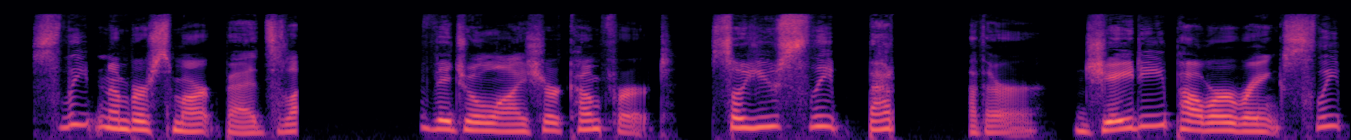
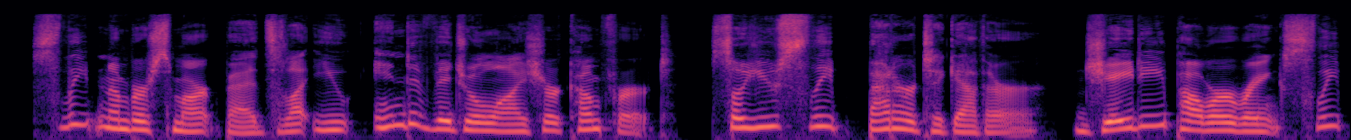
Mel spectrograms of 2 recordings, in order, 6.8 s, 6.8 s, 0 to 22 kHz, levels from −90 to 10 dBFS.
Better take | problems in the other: second | audio cutting out; at 1.5 s for 0.5 s and at 4.5 s

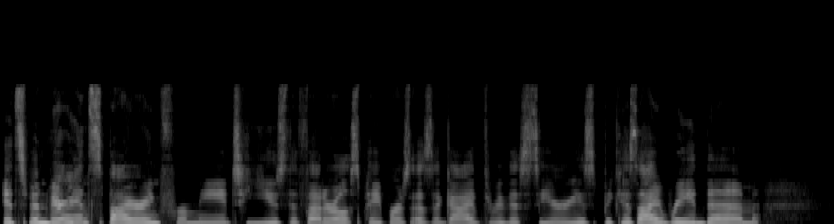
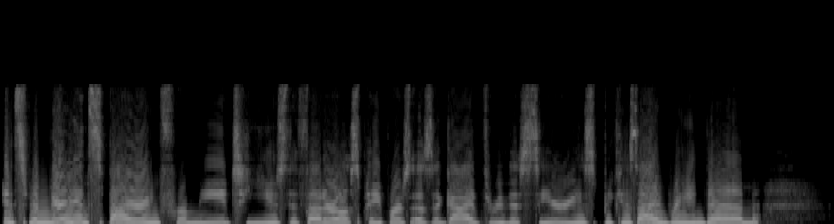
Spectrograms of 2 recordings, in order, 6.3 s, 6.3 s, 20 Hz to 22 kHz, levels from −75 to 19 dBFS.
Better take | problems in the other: first | distortion; heavy; 6 dB below the speech

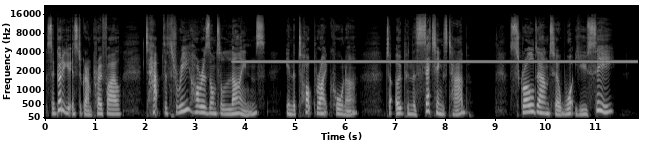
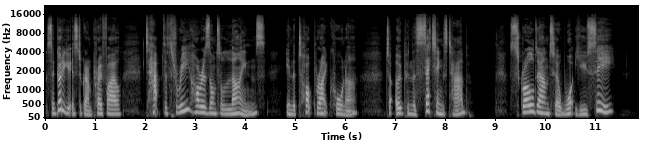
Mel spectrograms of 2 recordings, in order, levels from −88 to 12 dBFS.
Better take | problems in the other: second | high-pitched whine; loud; from 3.5 s on; 3 kHz, 5 dB below the speech

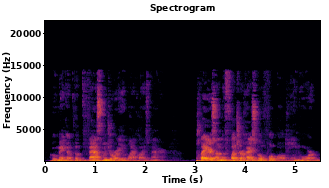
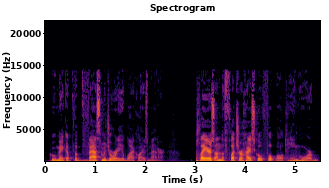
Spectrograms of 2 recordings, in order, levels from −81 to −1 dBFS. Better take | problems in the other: second | off-mic speech; far // room echo; slight; dies away in 0.4 s

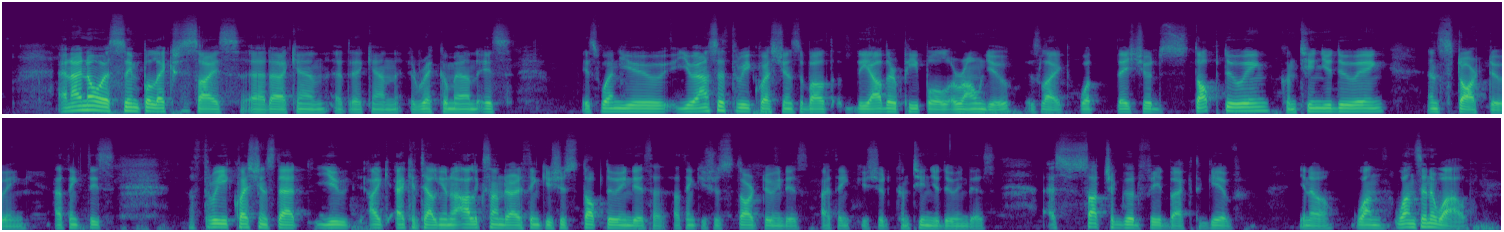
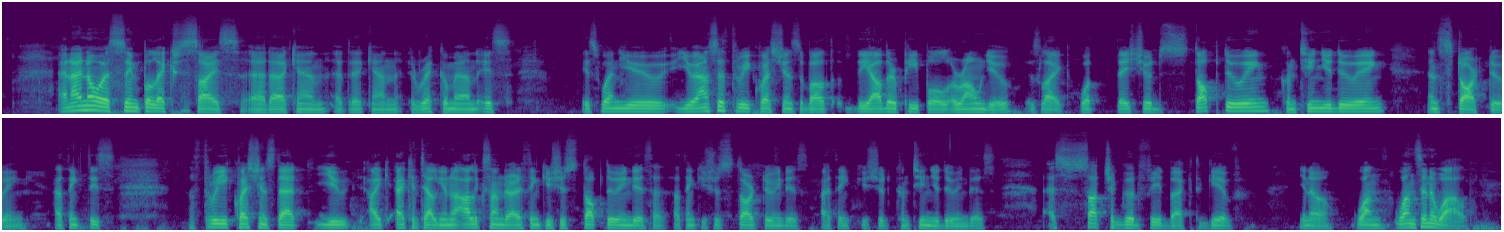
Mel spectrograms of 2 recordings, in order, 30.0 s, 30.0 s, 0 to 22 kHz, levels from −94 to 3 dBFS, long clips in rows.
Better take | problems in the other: neither | muffled; slightly; fading above 3.5 kHz; the same in both

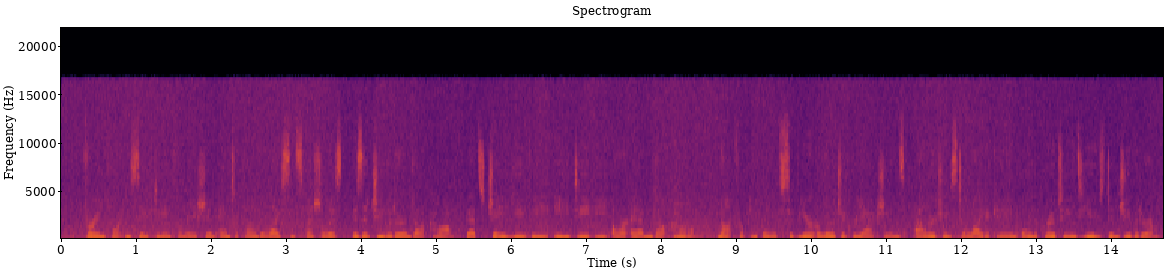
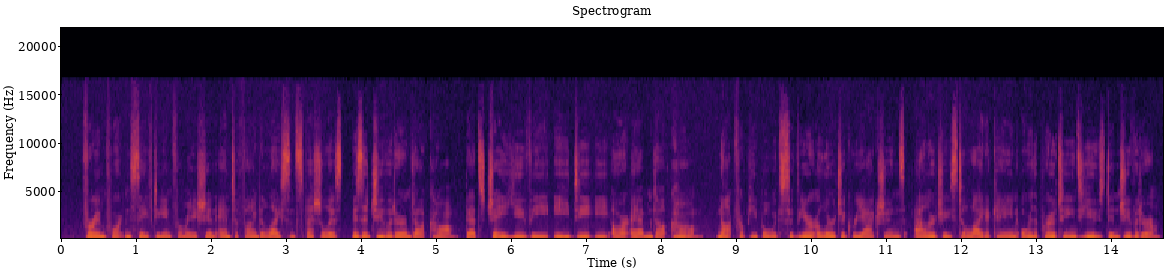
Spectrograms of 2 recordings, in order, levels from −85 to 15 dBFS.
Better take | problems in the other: second | hiss; loud; throughout; 7 dB below the speech; faint in the second

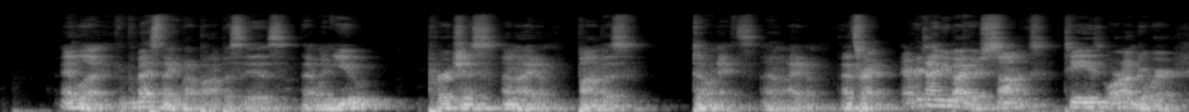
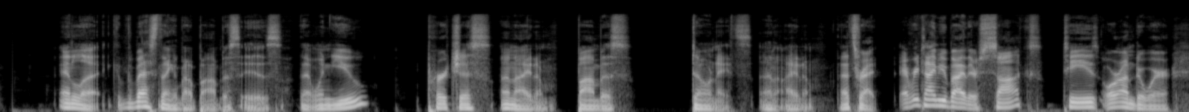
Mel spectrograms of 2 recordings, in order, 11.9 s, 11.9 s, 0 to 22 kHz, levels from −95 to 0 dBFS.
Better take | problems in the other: second | off-mic speech; far // room echo; noticeable; dies away in 0.5 s

